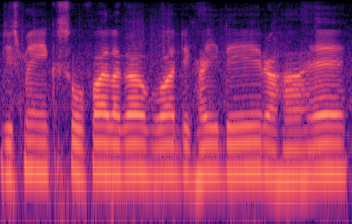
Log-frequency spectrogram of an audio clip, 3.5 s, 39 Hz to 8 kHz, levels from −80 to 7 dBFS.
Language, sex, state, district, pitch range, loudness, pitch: Hindi, male, Uttar Pradesh, Lalitpur, 125-135 Hz, -17 LUFS, 130 Hz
